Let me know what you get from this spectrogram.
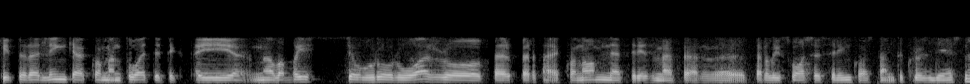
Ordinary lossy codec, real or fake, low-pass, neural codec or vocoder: AAC, 24 kbps; real; 3.6 kHz; none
